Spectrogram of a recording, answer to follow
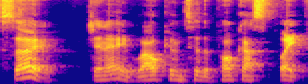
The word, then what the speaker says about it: Jennae: so Jan welcome to the podcast wait first of all have I said your name right Jan is that right yes you said it right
